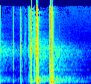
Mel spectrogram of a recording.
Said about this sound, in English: I think that was my car keys. It was.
